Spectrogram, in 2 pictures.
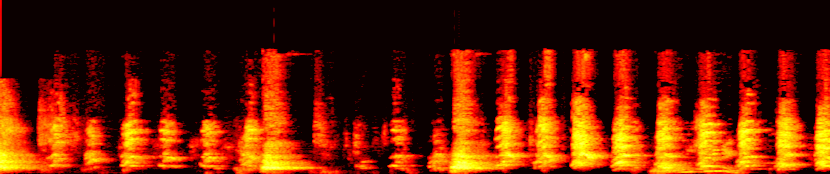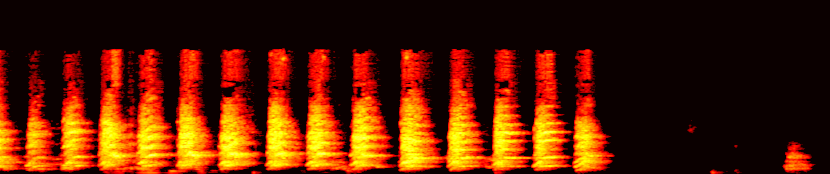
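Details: Blenheim Cavalier King Charles Spaniel puppies at seven weeks, five siblings sharing a home pen. Ten seconds of loud, nonstop yapping: rough, uneven barks at first, settling into a fast, regular train of high yips before stopping abruptly.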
